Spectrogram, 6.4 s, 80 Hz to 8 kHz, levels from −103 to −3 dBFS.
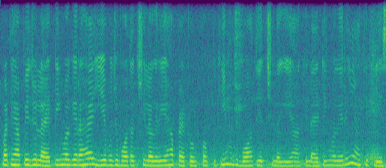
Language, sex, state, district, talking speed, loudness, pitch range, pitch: Hindi, female, Chhattisgarh, Raipur, 295 wpm, -16 LUFS, 210-240 Hz, 220 Hz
